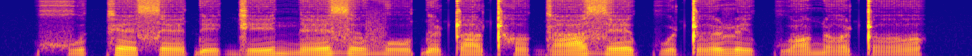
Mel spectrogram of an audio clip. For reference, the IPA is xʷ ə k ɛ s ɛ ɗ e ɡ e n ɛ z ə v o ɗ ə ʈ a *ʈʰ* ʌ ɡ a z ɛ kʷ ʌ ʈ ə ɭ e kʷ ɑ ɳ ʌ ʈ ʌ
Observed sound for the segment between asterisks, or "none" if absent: ʈʰ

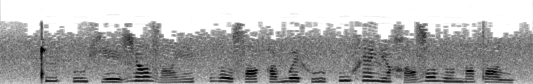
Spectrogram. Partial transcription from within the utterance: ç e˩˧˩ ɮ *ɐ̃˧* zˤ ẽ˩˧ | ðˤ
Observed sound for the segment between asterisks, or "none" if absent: ɐ̃˥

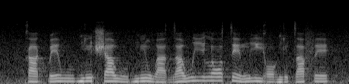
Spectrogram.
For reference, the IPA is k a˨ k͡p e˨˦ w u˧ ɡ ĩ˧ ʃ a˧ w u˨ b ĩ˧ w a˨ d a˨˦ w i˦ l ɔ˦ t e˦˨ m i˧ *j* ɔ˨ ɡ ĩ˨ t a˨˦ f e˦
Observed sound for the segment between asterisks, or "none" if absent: j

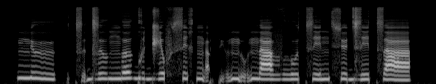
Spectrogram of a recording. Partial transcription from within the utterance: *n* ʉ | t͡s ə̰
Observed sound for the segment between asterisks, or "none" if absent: n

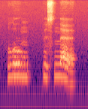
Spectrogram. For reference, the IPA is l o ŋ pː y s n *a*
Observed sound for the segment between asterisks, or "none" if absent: æ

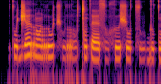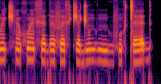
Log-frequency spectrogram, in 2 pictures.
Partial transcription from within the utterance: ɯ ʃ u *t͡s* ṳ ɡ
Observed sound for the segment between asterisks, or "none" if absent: t͡s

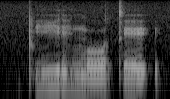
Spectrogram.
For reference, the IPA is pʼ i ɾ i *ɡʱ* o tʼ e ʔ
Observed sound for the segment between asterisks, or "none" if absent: ŋ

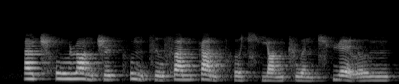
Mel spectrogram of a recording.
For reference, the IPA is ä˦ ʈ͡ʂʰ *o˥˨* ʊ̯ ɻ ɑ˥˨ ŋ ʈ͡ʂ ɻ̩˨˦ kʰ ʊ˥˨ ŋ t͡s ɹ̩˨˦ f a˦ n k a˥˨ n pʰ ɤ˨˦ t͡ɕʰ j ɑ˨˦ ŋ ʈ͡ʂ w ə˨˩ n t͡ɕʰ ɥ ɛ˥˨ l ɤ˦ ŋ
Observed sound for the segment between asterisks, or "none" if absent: o˦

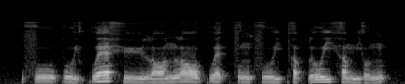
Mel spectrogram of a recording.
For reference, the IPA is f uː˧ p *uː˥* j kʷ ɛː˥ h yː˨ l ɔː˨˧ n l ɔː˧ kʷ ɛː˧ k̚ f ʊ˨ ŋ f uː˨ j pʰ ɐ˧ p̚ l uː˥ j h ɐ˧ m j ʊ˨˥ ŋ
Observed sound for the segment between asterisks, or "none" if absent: uː˨˩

